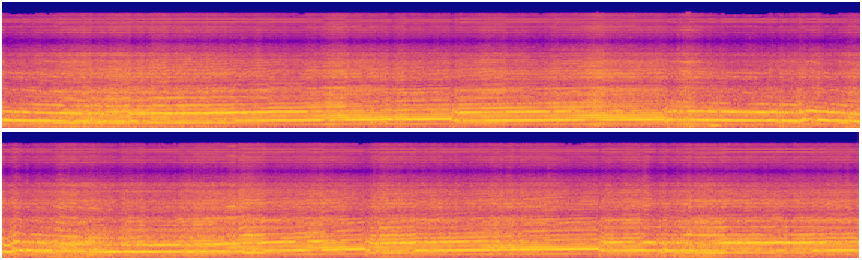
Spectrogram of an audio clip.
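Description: A racing car engine roars loudly from inside the cabin, its pitch rising and dropping sharply with each gear change.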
